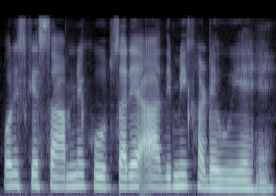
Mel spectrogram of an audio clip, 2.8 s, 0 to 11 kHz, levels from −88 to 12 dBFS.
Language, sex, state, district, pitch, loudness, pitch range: Hindi, female, Uttar Pradesh, Saharanpur, 175 Hz, -15 LUFS, 155-185 Hz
